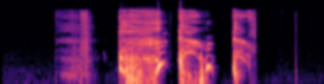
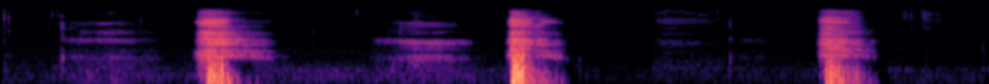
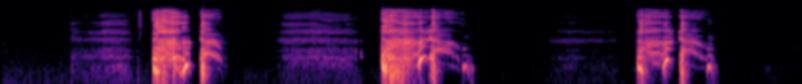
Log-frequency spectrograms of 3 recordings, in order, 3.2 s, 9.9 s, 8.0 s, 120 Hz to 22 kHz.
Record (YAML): cough_length: 3.2 s
cough_amplitude: 32768
cough_signal_mean_std_ratio: 0.42
exhalation_length: 9.9 s
exhalation_amplitude: 25897
exhalation_signal_mean_std_ratio: 0.24
three_cough_length: 8.0 s
three_cough_amplitude: 29583
three_cough_signal_mean_std_ratio: 0.33
survey_phase: beta (2021-08-13 to 2022-03-07)
age: 18-44
gender: Female
wearing_mask: 'No'
symptom_cough_any: true
symptom_new_continuous_cough: true
symptom_runny_or_blocked_nose: true
symptom_shortness_of_breath: true
symptom_sore_throat: true
symptom_abdominal_pain: true
symptom_fatigue: true
symptom_fever_high_temperature: true
symptom_onset: 3 days
smoker_status: Never smoked
respiratory_condition_asthma: false
respiratory_condition_other: false
recruitment_source: Test and Trace
submission_delay: 1 day
covid_test_result: Positive
covid_test_method: RT-qPCR
covid_ct_value: 29.2
covid_ct_gene: N gene
covid_ct_mean: 29.3
covid_viral_load: 240 copies/ml
covid_viral_load_category: Minimal viral load (< 10K copies/ml)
